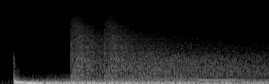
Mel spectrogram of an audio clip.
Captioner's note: gun fires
